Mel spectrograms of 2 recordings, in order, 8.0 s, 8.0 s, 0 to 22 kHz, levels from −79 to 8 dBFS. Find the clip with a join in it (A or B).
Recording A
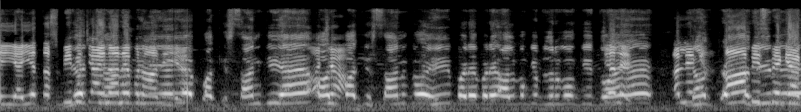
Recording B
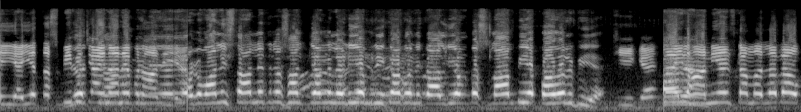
B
